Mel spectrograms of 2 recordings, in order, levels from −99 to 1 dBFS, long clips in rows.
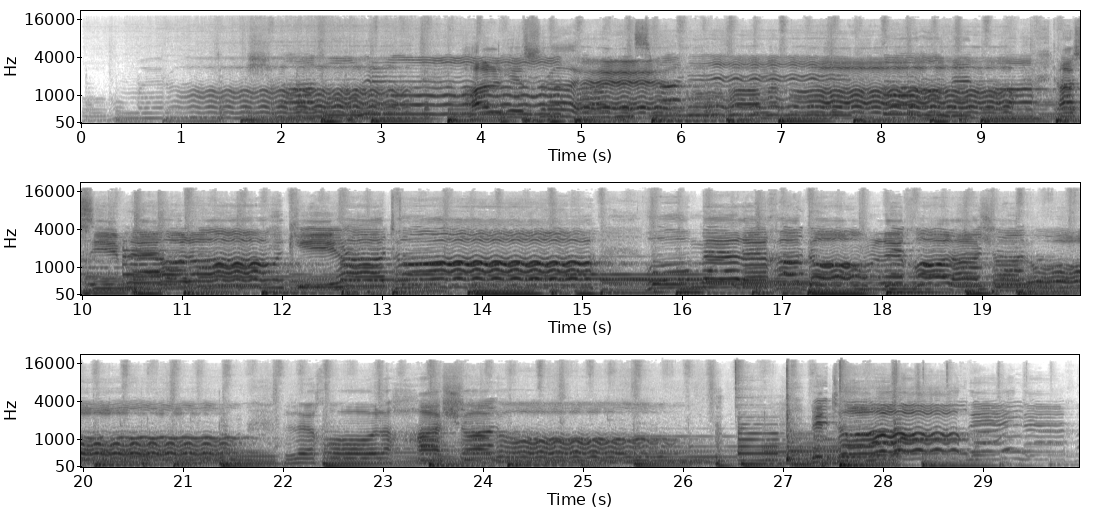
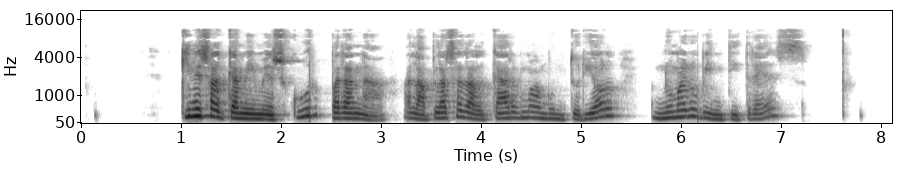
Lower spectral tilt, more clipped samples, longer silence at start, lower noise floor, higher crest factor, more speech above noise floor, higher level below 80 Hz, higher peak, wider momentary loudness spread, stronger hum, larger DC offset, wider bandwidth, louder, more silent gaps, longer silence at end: about the same, -6 dB/octave vs -5.5 dB/octave; neither; second, 0.8 s vs 1 s; second, -47 dBFS vs -89 dBFS; second, 16 dB vs 22 dB; second, 31 dB vs 68 dB; first, -26 dBFS vs -70 dBFS; about the same, 0 dBFS vs 0 dBFS; second, 11 LU vs 17 LU; neither; neither; first, 18 kHz vs 11.5 kHz; first, -16 LUFS vs -21 LUFS; neither; second, 0.2 s vs 0.9 s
